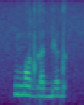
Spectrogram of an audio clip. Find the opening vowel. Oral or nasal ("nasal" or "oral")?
oral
